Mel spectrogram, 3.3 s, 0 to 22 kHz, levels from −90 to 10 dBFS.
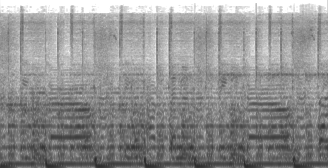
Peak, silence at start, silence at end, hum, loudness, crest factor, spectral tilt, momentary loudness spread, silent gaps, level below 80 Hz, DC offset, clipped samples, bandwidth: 0 dBFS; 0 s; 0 s; none; -14 LUFS; 12 dB; -5 dB/octave; 2 LU; none; -18 dBFS; under 0.1%; under 0.1%; 17.5 kHz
